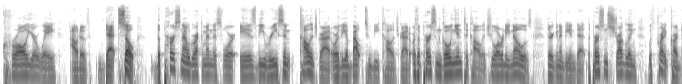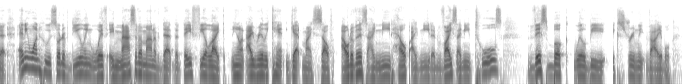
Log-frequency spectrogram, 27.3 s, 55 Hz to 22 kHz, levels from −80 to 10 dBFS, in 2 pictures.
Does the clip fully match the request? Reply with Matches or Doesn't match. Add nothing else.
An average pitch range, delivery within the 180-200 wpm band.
Matches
